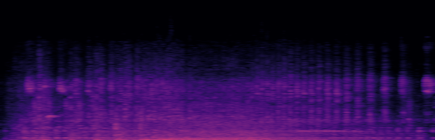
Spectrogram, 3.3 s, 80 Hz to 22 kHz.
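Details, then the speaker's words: Honda Harmony HS520 four-stroke single-stage snowblower that won't start, at 21°F, on ether starting fluid: cranks, catches and runs ragged a few seconds then dies; spark confirmed, carburetor not delivering fuel, so fuel bowl is dropped next. "All right, so we know we have spark, and it's just not getting any fuel."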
